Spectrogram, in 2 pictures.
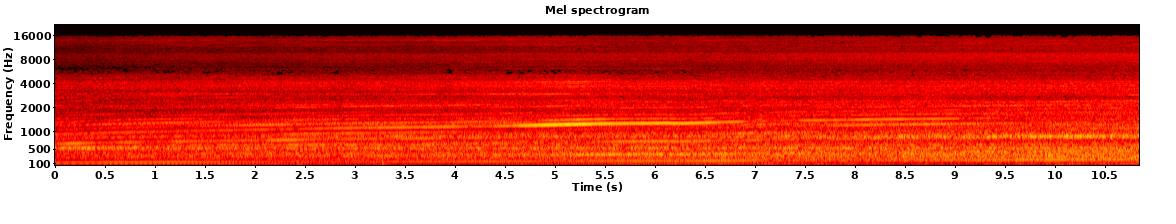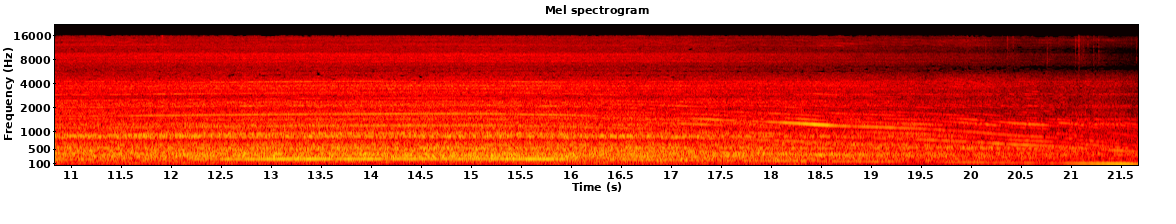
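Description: Presto PopLite hot-air popcorn popper's fan motor whirring as a variac raises its supply voltage toward 120 volts. The fan rises in pitch and gets louder over the first several seconds, holds steady through the middle, then falls in pitch near the end as the voltage is turned back down.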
